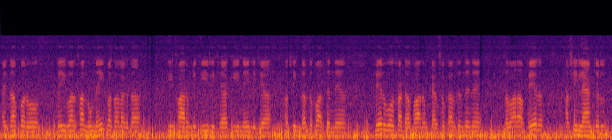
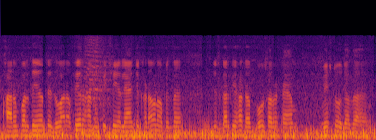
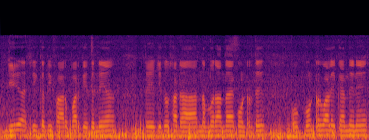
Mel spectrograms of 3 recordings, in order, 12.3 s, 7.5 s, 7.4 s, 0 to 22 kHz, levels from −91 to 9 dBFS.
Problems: constant background noise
